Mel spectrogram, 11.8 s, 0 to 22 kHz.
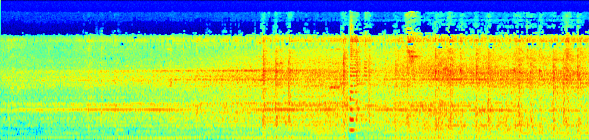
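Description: EWS Class 66 diesel locomotive, with its two-stroke EMD V12 engine, approaching and passing, its running growing steadily louder. One brief sharp sound comes about seven seconds in. Hopper wagons then roll past with a rhythmic clickety-clack of wheels over the rail joints.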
